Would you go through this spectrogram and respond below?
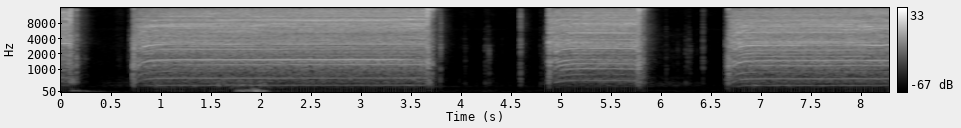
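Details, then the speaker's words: Brushed drill (older-type brushed machine) sound-checked during repair before reassembly, listening at the rear for brush clicking from an armature imperfection: three short bursts, steady high whine with a slightly rough edge; sounds worn but not burnt out, uncertain without reference. "Or just general rough sound. It sounds worn, but it doesn't sound burnt out. It's hard to tell without a reference."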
